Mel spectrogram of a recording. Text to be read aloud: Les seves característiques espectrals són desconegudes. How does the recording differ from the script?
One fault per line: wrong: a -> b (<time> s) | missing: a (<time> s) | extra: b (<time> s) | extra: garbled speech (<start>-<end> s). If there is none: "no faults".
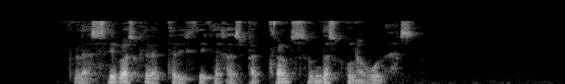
no faults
